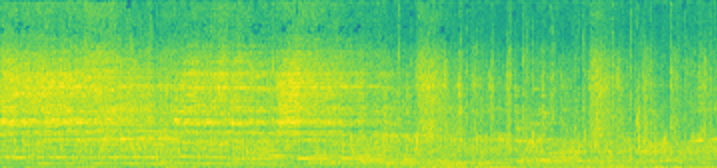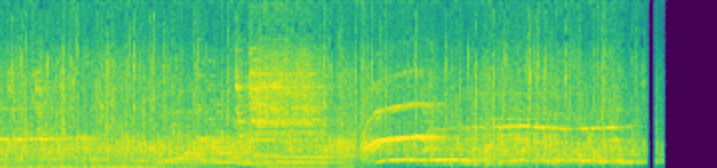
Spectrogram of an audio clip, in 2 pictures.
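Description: Concert audience applauding a live jazz band, with the band's held final notes still ringing in the first few seconds. Near the end a few rising-and-falling cries come through the applause.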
